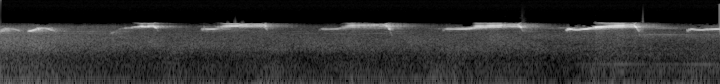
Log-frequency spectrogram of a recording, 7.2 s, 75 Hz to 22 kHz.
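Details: Early-morning feeding at the Hays bald eagle nest, June 20, 2023, the mother bringing a second fish for her eaglet. Repeated high, thin, slurred whistles about once a second, over low rumble and a faint hum.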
